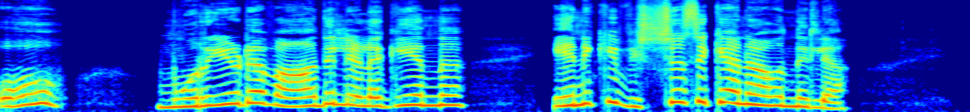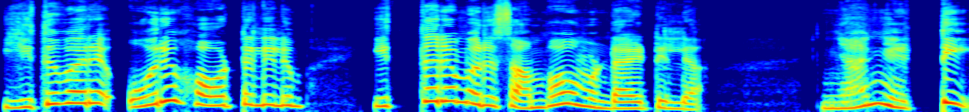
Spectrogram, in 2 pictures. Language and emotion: Malayalam, surprised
